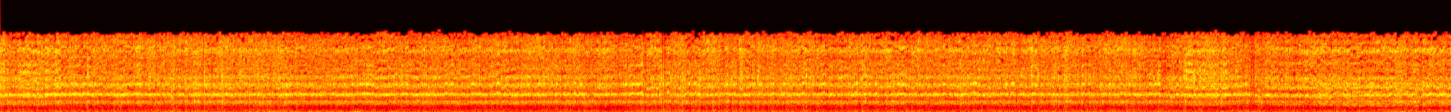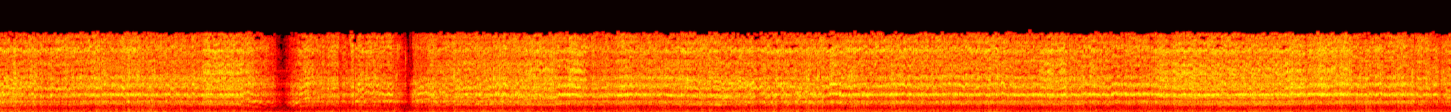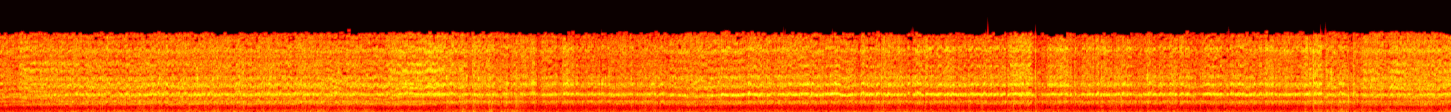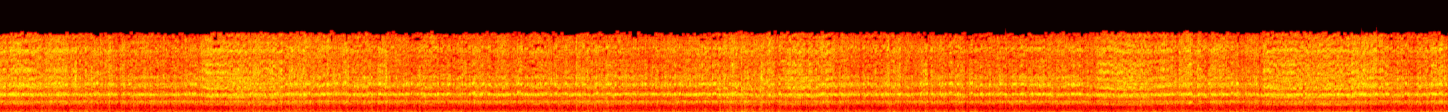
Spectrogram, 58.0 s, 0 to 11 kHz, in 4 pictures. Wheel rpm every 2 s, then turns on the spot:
230, 240, 240, 230, 230, 230, 210, 200, 170, 120, 210, 220, 230, 220, 220, 200, 210, 230, 230, 230, 230, 230, 230, 230, 230, 230, 230, 230, 220.
none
